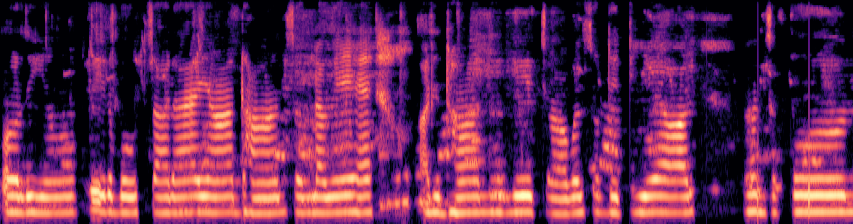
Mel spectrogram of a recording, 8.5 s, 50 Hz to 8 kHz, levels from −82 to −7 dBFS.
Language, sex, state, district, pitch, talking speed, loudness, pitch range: Hindi, male, Bihar, Bhagalpur, 210 Hz, 120 wpm, -16 LUFS, 210-215 Hz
